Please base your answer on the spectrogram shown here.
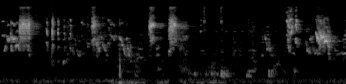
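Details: Budgies producing sharp, separate high chirps and squeaks, some with clear whistled tones, spaced irregularly with softer lower warbles between.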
